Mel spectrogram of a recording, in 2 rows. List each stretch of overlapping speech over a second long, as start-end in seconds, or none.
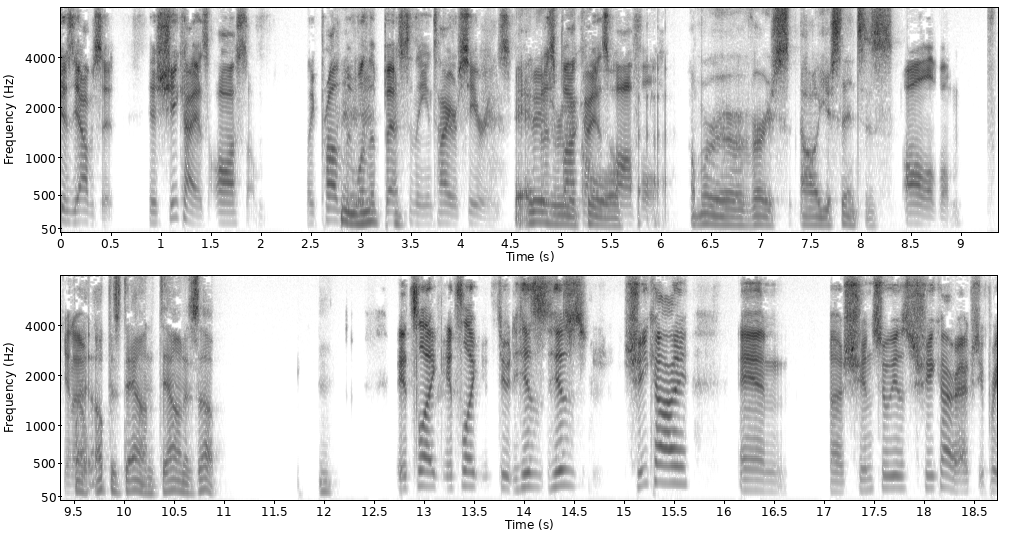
4.5-6.0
